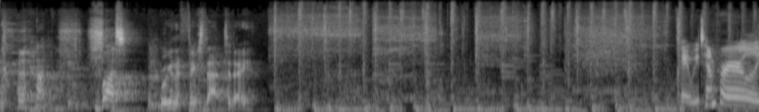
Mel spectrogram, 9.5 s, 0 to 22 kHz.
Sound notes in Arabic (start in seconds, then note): 0.3 يضحك; 3.3 موسيقى مبهجة; 3.3 حفر أزيز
